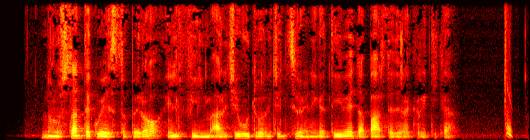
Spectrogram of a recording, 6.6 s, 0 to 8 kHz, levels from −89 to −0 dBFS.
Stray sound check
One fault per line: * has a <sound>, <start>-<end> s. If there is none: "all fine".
* has a chirp, 6.3-6.4 s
